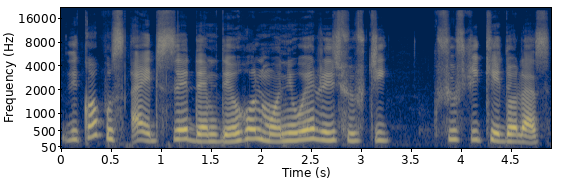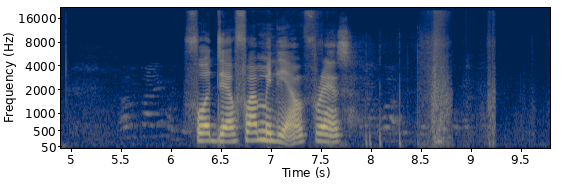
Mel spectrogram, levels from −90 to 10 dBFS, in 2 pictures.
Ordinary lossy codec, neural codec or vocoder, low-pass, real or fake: none; none; none; real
